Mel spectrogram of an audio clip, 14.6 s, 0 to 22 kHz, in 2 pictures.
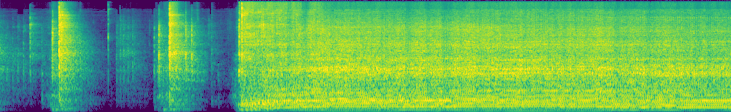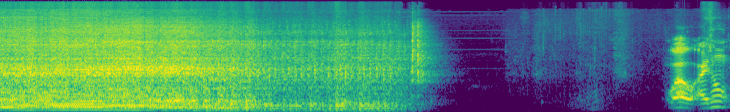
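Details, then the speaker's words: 2008 Honda CRF150RB carbureted dirt bike after freeing stuck hot start: fires and holds a fast, even idle for about ten seconds without settling; high idle persists, new hot start didn't fix it; owner next suspects spark plug. "don't think unfortunately the new hot start helped us out on the high idle"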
